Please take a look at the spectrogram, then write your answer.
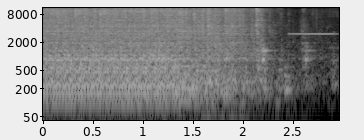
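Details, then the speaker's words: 2001 Genie S-40 diesel boom lift: engine catches and runs briefly with an even beat, then dies within seconds as the number nine ignition/fuel light goes out; apparently an intentional shutdown, starts then stalls. "so it seemed to stall out as soon as this number nine went out ignition or fuel on"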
